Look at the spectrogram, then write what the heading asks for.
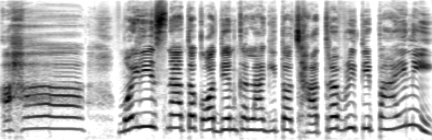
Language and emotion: Nepali, happy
